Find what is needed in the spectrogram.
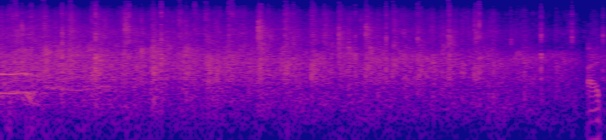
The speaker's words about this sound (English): So round of applause for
